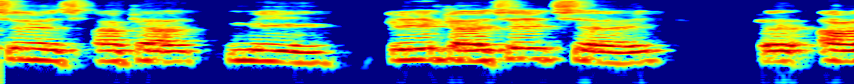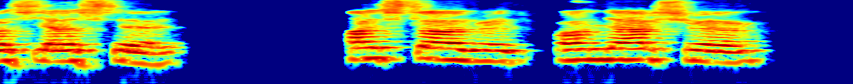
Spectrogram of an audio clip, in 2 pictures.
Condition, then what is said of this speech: Down syndrome. And he's been practicing to speak to you.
